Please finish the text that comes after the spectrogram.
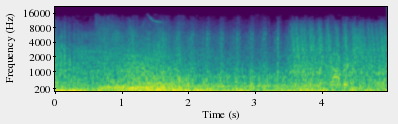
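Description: In the space-combat game Star Citizen, a missile explodes around an Aegis Sabre fighter, giving a loud, dense burst of blasts and rumble amid continuous battle noise, with a voice speaking briefly.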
